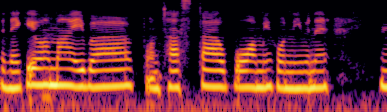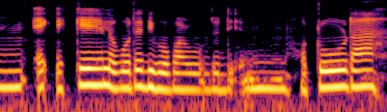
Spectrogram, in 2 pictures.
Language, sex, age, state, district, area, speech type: Assamese, female, 30-45, Assam, Sivasagar, rural, spontaneous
